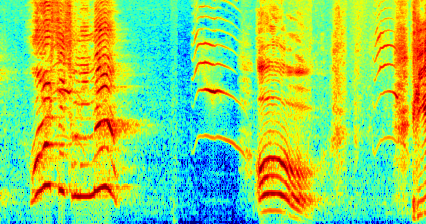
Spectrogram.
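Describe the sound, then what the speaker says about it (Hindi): A cat meows several times, clear and close, with drawn-out rising and falling cries, in a children's learning show; people talk in between the meows. "ये तो बिल्ली के म्याऊं म्याऊं करने की आवाज है।"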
